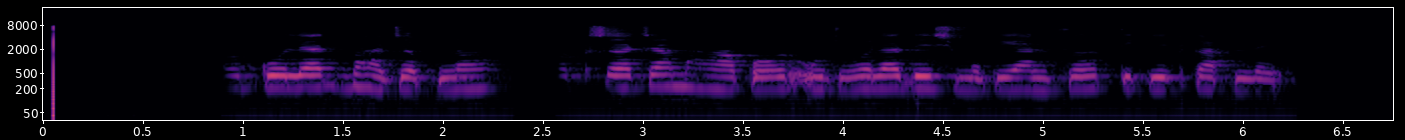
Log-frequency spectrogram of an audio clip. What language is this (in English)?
Marathi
